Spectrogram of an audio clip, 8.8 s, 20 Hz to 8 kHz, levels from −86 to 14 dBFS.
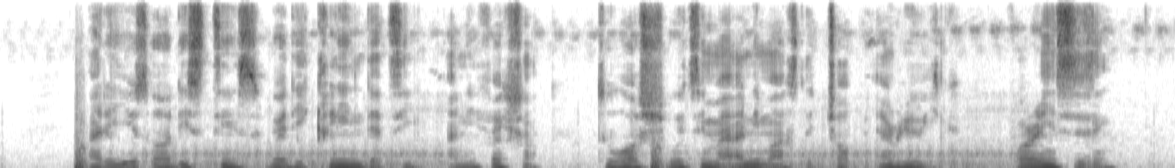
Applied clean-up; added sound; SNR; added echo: none; Fire; 13 dB; none.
